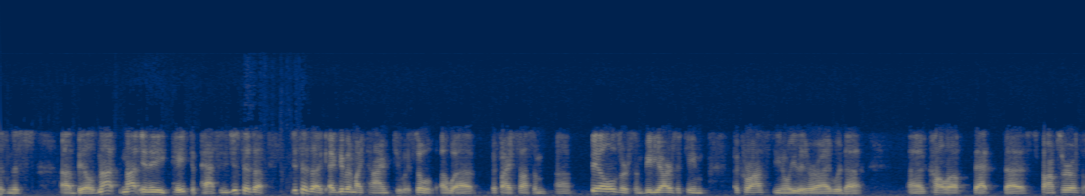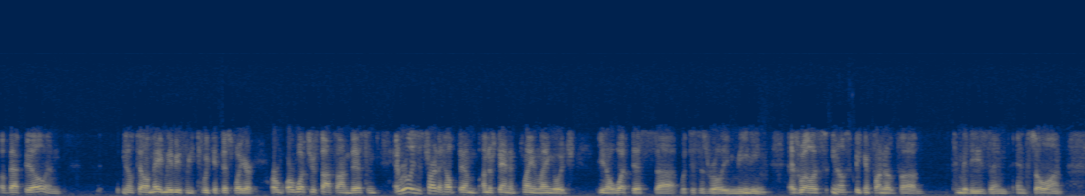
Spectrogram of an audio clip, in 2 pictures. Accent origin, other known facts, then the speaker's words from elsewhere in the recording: Las Vegas, Nevada, United States; We're all over the place down here in Vegas. But so I grew up here in Las Vegas. Graduated from Clark High School back in 91.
